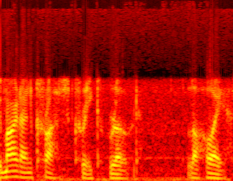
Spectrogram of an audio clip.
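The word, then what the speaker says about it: La Jolla: La Hoya. Some people pronounce that Legola.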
